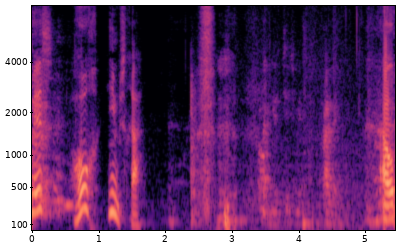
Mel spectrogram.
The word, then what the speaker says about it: Hooghiemstra: I promised to help you pronounce the name, right? The name is Hooghiemstra.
